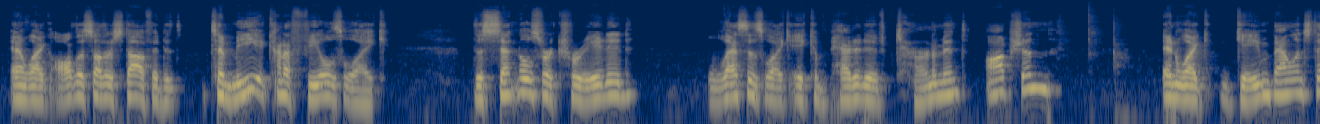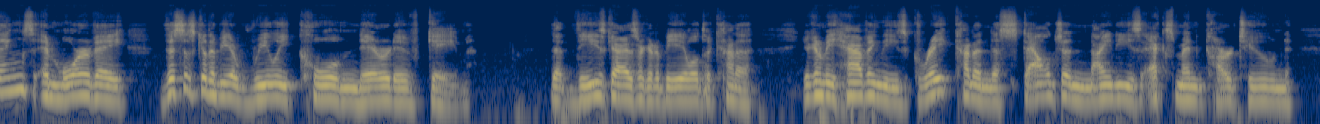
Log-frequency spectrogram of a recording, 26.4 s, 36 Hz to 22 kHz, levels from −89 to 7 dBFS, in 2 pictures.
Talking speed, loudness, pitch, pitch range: 155 wpm, -26 LUFS, 135 Hz, 125-155 Hz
